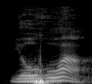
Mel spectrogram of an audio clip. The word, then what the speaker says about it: 여호와: 그러니까 이것을 이론이 많습니다 많은 미국식 발음으로 그거를 모음 을 붙여서 여호와 라고 읽었구요 독일 씩 빠름을 따르는 사람들은 그게 다가 모음 을 붙여서 야외 라고 읽어요 그래서 누구는 야외 라고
